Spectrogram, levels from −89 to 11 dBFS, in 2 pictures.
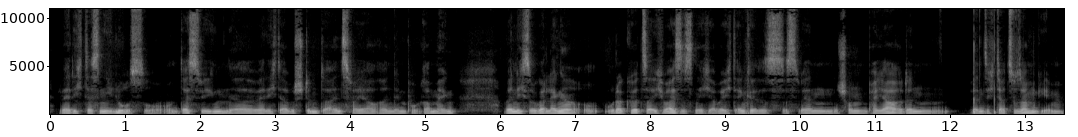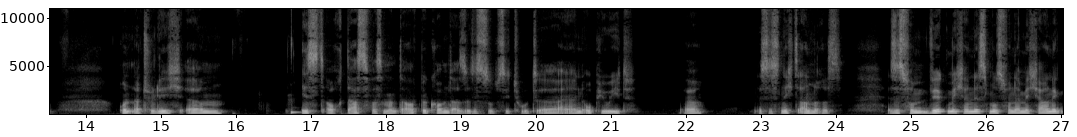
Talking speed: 160 wpm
